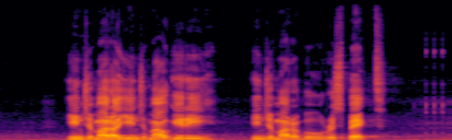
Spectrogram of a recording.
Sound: non-english speech

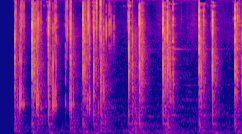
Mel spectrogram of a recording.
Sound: <i>hammering</i>

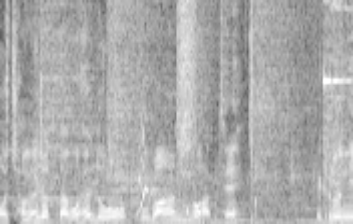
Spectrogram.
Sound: confident

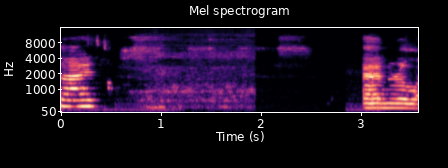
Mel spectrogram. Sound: inhaling sound

